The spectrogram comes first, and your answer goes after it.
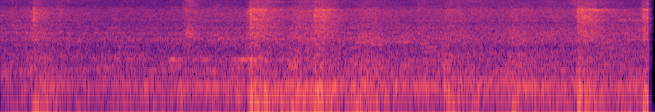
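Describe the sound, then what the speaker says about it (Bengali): A crowded Sealdah-bound passenger train pulls into Berhampore station on the down line, with a steady, loud rumble and clatter of wheels and carriages continuing throughout. "বন্ধুরা আমাদের ট্রেন ঢুকে গেছে"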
